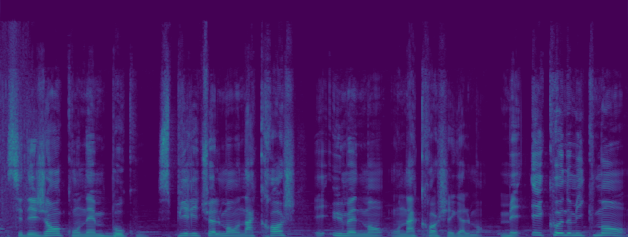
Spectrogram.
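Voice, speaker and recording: Emphatic young man over music. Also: a little high. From Algeria. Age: 20s. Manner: direct, emphatic, addresses viewer informally. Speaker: entrepreneur vlogger. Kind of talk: motivational talk to camera.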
